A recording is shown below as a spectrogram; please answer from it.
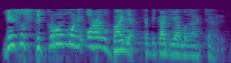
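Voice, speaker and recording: A man preaching a sermon, swinging from hushed asides to loud exclamations, with casual slang jokes. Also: high voice, sing-song, a little fast, husky. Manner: drops into casual Javanese-flavoured slang for humour. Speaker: pastor. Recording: tinny phone-like sound.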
